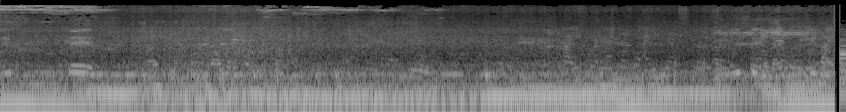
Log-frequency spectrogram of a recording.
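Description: City bus engine and road noise heard from inside the passenger cabin, a steady low drone that swells louder about five seconds in, with passengers talking indistinctly in the background.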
